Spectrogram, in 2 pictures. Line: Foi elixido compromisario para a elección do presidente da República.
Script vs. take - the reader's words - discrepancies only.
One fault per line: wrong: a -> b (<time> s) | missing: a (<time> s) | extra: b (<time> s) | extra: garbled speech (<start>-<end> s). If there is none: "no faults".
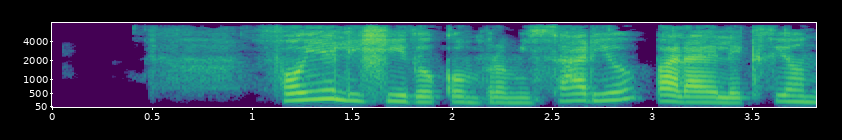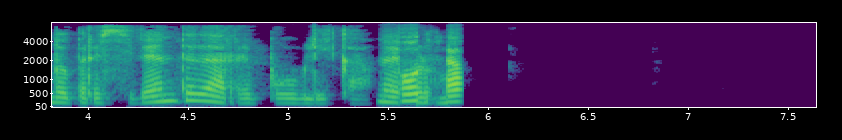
extra: garbled speech (5.4-5.9 s)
